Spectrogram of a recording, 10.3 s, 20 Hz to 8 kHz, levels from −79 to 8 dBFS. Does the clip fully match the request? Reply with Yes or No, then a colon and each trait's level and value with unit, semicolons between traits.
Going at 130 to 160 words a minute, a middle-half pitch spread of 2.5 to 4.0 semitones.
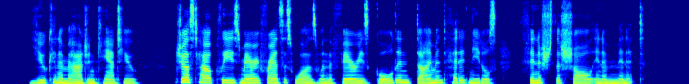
Yes: average, 140 wpm; average, 3.7 semitones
